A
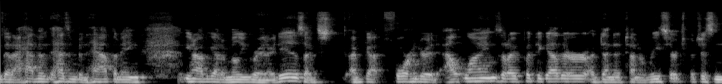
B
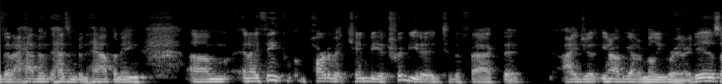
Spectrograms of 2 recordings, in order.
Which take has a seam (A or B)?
A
